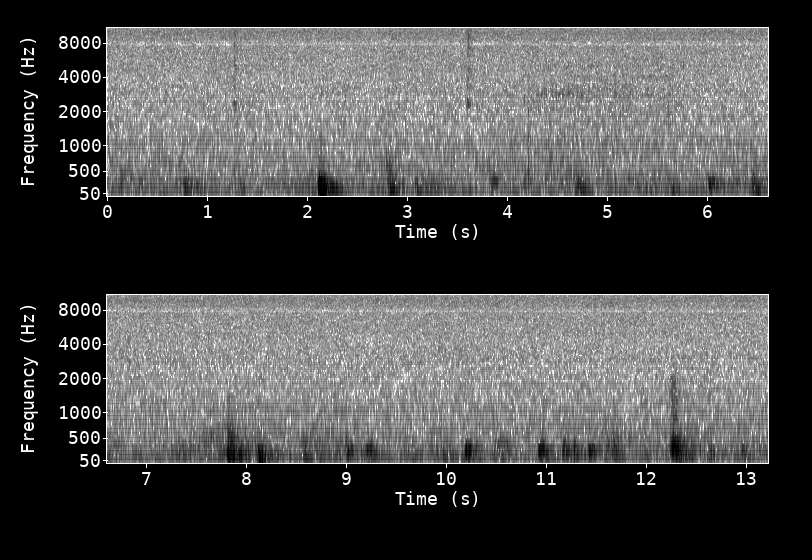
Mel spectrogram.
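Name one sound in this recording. A young man talks calmly, close to a microphone.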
